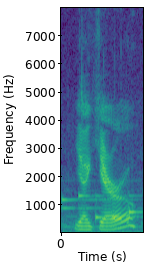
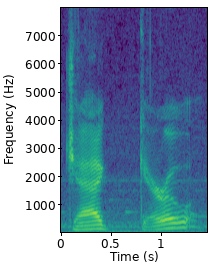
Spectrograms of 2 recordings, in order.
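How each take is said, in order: First: The name is said with a Spanish-style first sound. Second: The name is said with an English-style first sound.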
